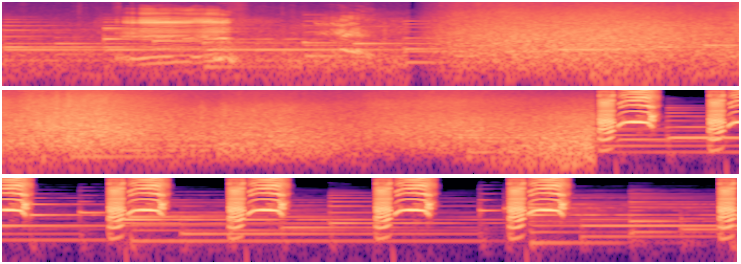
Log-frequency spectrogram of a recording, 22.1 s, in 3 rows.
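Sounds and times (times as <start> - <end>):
animal bleating call: 1.1 - 2.4, 13.4 - 15.1, 15.8 - 16.4, 17.0 - 17.6, 18.5 - 19.1, 19.8 - 20.4
sea water lapping: 4.3 - 13.8.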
